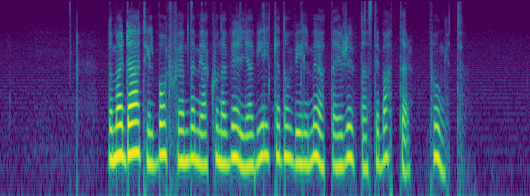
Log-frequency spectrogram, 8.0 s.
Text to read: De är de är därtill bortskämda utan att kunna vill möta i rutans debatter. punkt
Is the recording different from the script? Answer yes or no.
yes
